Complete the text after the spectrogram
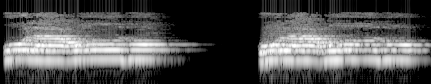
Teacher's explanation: lamnya yang sukun menjadi fathah dan hamzahnya dihilangkan, maka dibaca qul a'udzu, qul a'udzu, seperti itu. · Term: naql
